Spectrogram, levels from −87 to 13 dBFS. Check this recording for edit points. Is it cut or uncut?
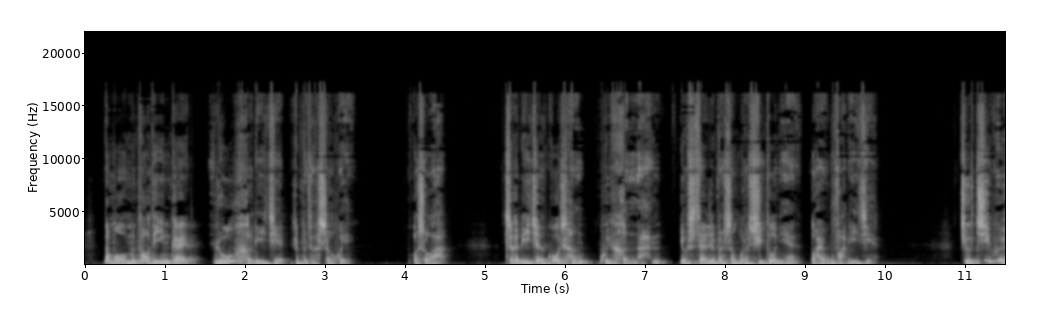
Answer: cut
